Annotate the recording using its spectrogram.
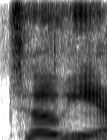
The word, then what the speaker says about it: Togiai: Tommy, Togiai. I think I said that right. – Yep.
